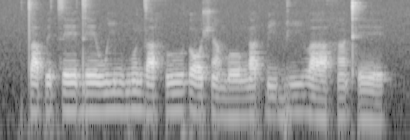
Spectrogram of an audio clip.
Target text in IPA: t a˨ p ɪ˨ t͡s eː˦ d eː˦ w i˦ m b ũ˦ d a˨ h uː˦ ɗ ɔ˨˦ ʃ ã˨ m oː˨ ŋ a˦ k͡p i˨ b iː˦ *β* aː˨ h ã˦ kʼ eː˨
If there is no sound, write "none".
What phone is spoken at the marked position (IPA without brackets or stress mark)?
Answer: β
